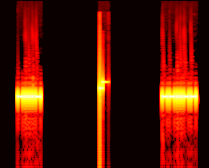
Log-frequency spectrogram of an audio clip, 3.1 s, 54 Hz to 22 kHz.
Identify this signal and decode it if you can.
Morse code, heard as a keyed tone, about 44 wpm, 700 Hz. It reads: <BT> ,
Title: Single Character (Letter:Number:Punctuation:Prosign) Alt 45wpm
